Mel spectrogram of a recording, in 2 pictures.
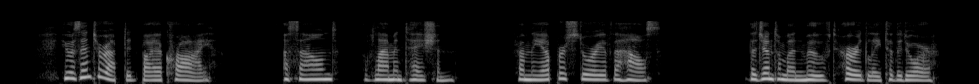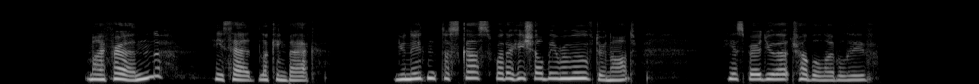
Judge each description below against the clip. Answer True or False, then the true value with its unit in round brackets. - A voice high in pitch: True (225 Hz)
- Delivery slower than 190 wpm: True (145 wpm)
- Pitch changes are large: False (4.0 semitones)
